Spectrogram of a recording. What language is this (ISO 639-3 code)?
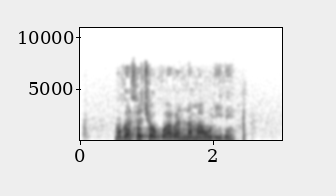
lug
